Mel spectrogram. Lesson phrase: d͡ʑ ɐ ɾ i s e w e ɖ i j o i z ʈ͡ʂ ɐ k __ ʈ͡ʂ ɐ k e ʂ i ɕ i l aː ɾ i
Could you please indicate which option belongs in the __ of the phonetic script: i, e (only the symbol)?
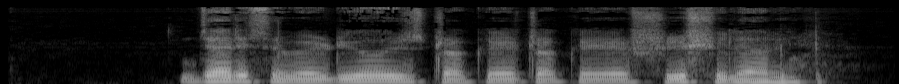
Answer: e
